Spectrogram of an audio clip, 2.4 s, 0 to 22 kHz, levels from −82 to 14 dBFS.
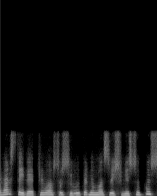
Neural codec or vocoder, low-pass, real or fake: codec, 16 kHz, 0.5 kbps, FreqCodec, smaller model; 7.2 kHz; fake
